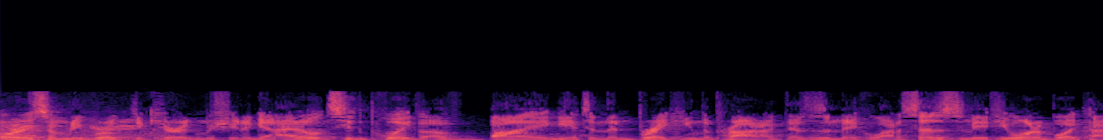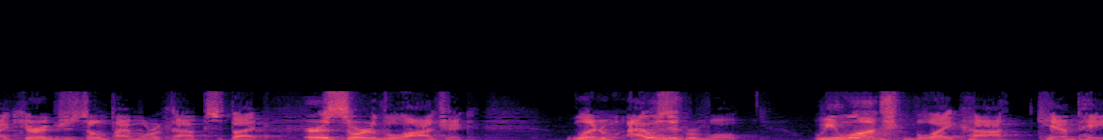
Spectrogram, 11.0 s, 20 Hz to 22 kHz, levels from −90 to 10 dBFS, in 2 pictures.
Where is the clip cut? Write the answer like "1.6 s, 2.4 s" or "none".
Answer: 1.4 s, 2.1 s, 2.9 s, 6.3 s, 7.1 s, 8.9 s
